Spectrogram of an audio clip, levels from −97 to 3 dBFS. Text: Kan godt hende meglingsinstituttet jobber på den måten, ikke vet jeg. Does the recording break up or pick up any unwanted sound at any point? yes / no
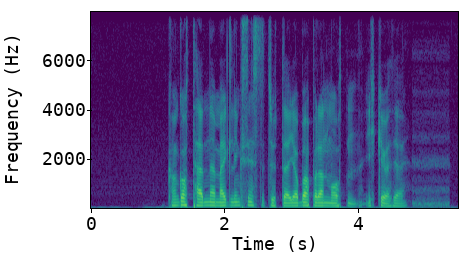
no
